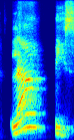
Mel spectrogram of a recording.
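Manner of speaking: lápiz with stress on first syllable lá. Explaining Spanish word stress, stress on first syllable of lápiz. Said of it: "le coloco la mayor fuerza de voz en la primera y digo".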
